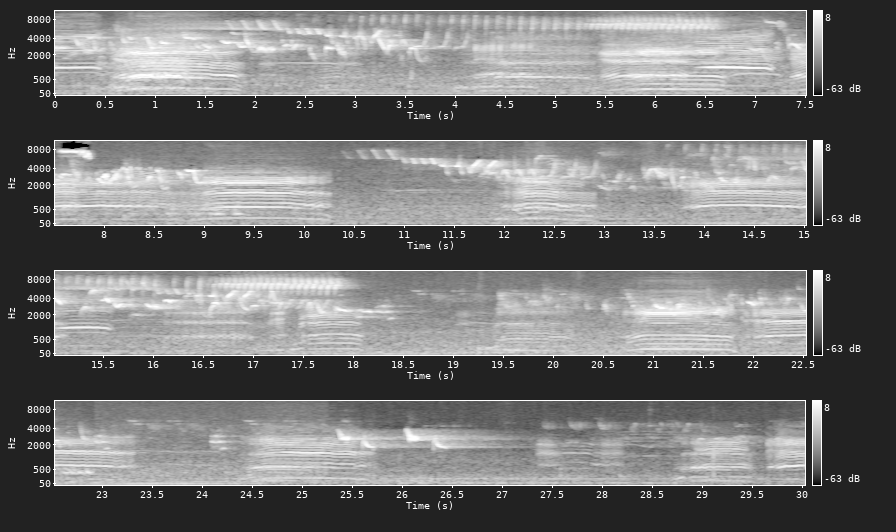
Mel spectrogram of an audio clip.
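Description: A flock of sheep bleating over and over, many calls overlapping, some high-pitched and some deep.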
